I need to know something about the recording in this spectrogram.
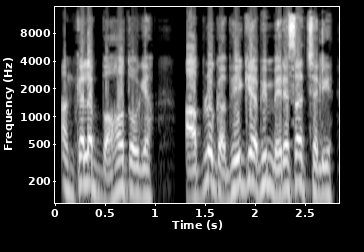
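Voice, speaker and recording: A man's voice: a little high, a little fast, dry recording, natural voice. A man voicing an earnest, bold young village hero in a cartoon moral story. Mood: urgent.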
